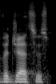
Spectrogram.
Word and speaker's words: Vegetius: I also made a video back in the day about the Romano-Celto-Germanic virtus, mostly from Tacitus, Vegetius, but Vegetius, if you prefer the ecclesiastical pronunciation for later antiquity, but also describing the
